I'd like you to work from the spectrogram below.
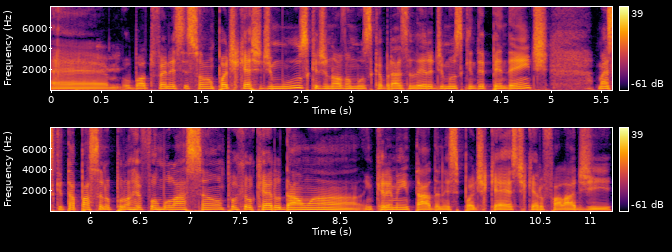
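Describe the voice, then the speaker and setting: A man talks at a fairly quick pace, his pitch high for a man. The sound is dry and close with no echo, and the recording is very clean with a silent background. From Brazil, Tocantins (Gurupi). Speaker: podcast co-host, journalist and radio presenter. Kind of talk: casual chat.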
